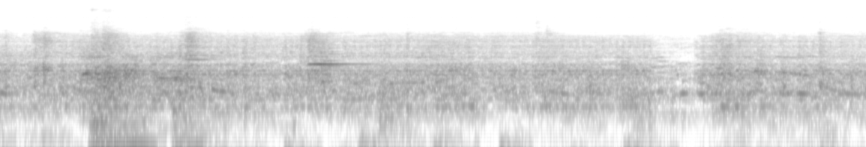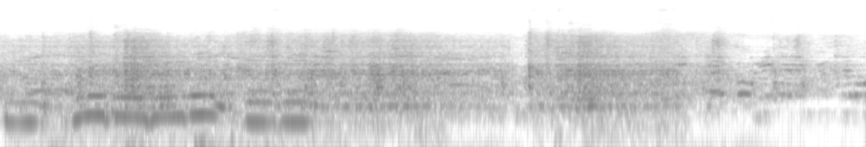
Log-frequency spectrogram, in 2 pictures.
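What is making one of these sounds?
Video game sound effects and music play from a television loudspeaker.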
